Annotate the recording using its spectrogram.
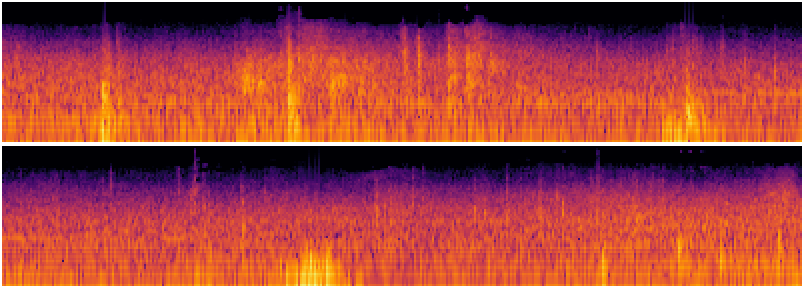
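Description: A few sharp clicks and knocks, then two heavier low thumps about three and a half and five and a half seconds in, over a steady low rumble and hiss.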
